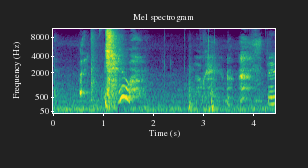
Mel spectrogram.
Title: Sneezing fit | My allergies have been really bad this summer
